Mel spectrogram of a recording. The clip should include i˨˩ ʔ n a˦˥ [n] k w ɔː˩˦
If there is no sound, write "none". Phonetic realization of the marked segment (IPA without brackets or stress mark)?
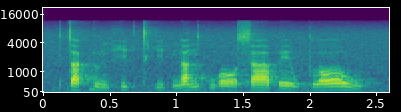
n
